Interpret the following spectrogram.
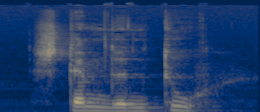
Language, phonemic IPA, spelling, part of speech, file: Dutch, /ˈstɛmdə(n) ˈtu/, stemden toe, verb, Nl-stemden toe.ogg
- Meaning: inflection of toestemmen: 1. plural past indicative 2. plural past subjunctive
